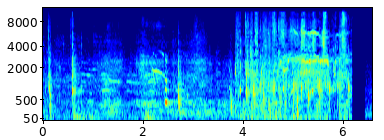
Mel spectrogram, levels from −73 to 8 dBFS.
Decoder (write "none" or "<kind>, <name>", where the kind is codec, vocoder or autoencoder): none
